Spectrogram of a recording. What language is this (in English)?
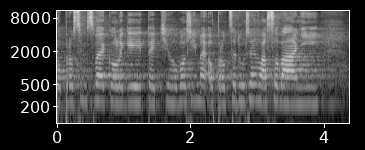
Czech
